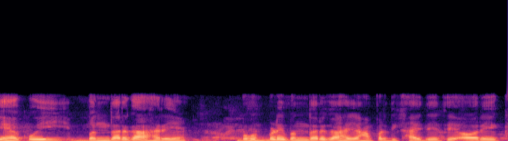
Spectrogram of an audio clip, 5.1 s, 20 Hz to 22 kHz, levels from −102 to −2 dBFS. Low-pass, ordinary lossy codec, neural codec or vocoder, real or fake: 7.2 kHz; none; none; real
